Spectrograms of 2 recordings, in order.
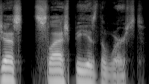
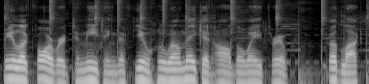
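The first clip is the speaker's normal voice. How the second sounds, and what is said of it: Robotic voice. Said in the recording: “That's my robot voice. ... That's pretty good.”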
